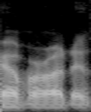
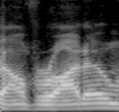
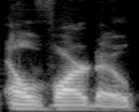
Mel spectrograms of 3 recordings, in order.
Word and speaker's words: Alvarado: it very very well I get a lot of different pronunciations avocado Desperado Silverado uh just not El vardo please anything that last day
